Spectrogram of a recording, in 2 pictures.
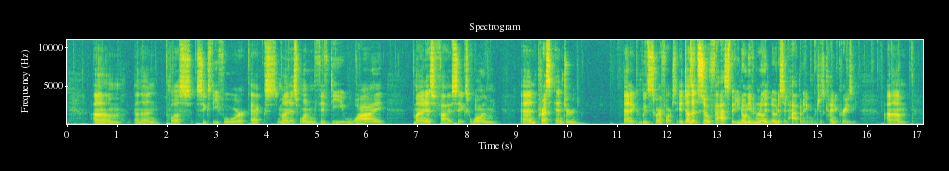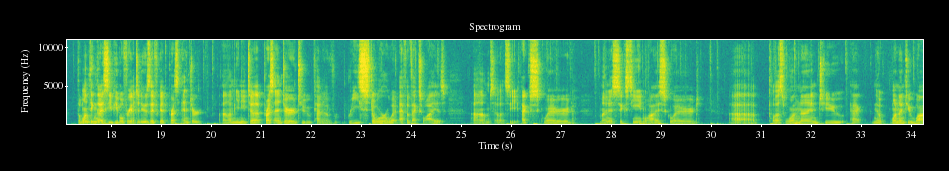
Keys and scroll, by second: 0.0 Right, 0.8 Left, 1.5 Right, 2.3-5.7 typing, 6.9-8.5 typing, 10.2 Return, 11.4 Down, 14.6 Up, 16.9 Left, 19.8 Left, 24.0 Delete, 25.9-29.8 typing, 27.0 Right, 30.0 Right, 31.3-34.2 typing.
